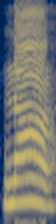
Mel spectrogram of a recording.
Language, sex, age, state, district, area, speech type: Bengali, female, 30-45, West Bengal, North 24 Parganas, rural, read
